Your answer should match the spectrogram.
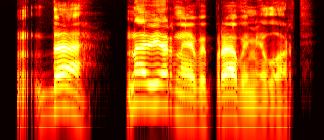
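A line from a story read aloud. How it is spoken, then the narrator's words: Sighing. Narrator (Russian): вздохнул Луис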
